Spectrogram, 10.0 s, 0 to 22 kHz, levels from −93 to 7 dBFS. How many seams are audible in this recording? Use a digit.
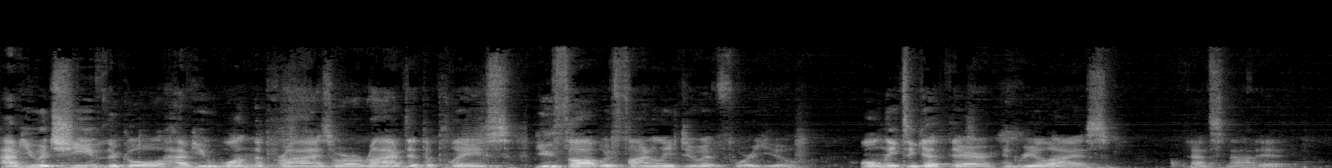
1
